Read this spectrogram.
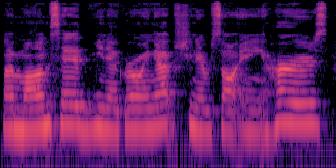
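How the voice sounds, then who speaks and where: A woman's voice: mid-range voice, steady tone, normal speed, a bit bright. A woman vlogger, chatting casually and rambling with many fillers and asides. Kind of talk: casual chat.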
